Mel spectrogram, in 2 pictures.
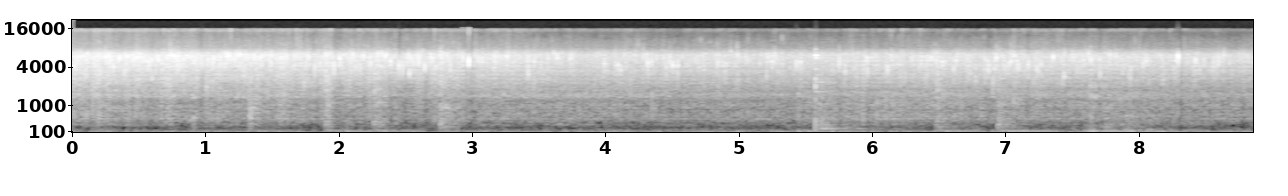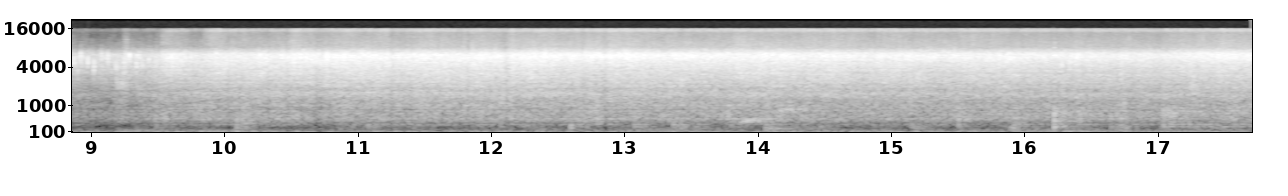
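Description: Green chilli, coriander and garlic paste sizzling in hot oil with cumin seeds in a metal pan, stirred now and then with a spatula that makes small scraping clicks. The sizzle eases a little a few seconds in, then grows louder again about halfway through.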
